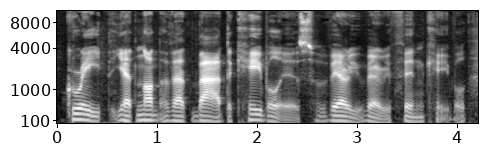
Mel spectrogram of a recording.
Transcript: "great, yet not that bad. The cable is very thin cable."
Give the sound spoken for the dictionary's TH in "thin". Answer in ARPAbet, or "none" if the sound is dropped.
TH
